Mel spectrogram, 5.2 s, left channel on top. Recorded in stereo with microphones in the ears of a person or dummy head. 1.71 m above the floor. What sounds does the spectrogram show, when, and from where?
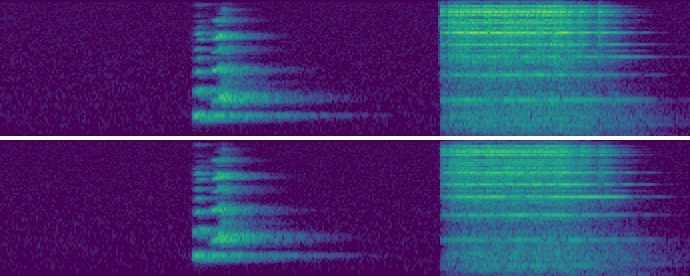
1.4 s a giggle: 25° right (ahead or behind), 1.5 m
3.3 s a bell: 50° left (ahead or behind), 0.6 m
